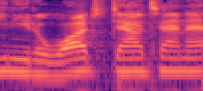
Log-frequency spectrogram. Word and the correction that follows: Downton: I, I, don't even think it's downtown.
